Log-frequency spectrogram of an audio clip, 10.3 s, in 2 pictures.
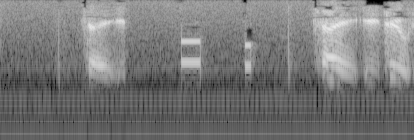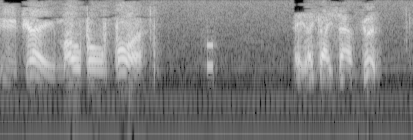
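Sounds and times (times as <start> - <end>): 
garbled band-limited radio voices: 1.0 - 1.6, 3.9 - 7.2, 8.8 - 9.9
speech: 9.4 - 10.0.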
